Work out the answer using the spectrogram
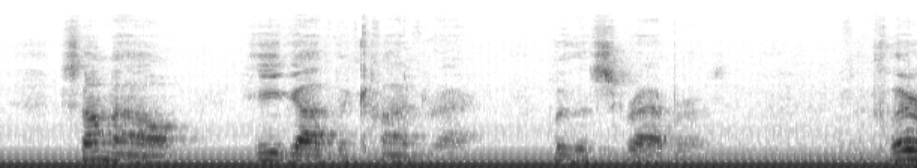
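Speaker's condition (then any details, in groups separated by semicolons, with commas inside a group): ALS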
